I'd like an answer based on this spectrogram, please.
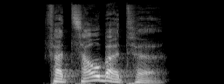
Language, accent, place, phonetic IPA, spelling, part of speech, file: German, Germany, Berlin, [fɛɐ̯ˈt͡saʊ̯bɐtə], verzauberte, adjective / verb, De-verzauberte.ogg
- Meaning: inflection of verzaubern: 1. first/third-person singular preterite 2. first/third-person singular subjunctive II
